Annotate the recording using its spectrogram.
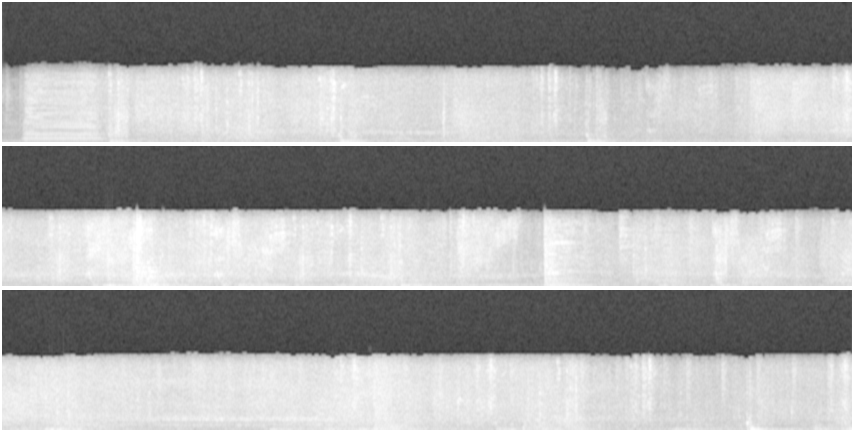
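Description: A boat engine hums steadily while speeding over water.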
